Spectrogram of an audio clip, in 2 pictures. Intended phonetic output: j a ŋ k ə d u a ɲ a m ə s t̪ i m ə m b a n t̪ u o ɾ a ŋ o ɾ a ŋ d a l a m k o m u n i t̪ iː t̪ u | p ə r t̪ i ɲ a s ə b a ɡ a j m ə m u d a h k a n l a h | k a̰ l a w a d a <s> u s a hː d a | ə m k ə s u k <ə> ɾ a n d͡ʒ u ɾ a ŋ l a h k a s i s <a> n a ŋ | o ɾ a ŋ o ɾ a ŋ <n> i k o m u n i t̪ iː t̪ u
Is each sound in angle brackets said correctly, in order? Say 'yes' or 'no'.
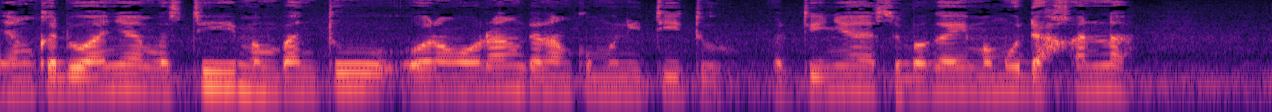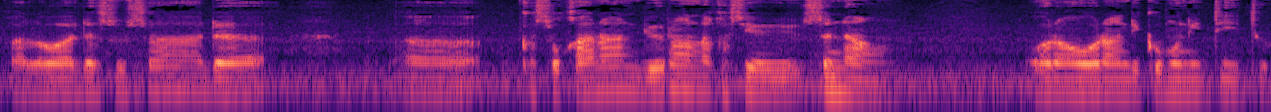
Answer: yes, no, no, no

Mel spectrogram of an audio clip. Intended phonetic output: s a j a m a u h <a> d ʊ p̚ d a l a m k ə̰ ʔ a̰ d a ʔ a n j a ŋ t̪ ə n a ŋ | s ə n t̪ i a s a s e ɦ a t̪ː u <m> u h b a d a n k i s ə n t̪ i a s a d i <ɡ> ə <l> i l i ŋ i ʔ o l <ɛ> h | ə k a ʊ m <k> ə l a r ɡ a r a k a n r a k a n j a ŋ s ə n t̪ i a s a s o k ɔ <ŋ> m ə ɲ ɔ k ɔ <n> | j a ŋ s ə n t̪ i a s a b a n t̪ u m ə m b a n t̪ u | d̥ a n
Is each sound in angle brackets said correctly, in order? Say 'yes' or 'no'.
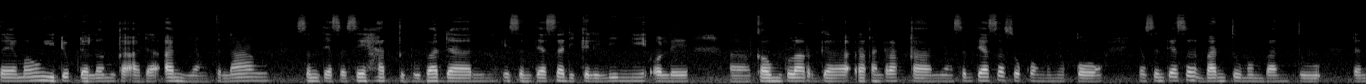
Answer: no, no, no, yes, yes, yes, yes, no

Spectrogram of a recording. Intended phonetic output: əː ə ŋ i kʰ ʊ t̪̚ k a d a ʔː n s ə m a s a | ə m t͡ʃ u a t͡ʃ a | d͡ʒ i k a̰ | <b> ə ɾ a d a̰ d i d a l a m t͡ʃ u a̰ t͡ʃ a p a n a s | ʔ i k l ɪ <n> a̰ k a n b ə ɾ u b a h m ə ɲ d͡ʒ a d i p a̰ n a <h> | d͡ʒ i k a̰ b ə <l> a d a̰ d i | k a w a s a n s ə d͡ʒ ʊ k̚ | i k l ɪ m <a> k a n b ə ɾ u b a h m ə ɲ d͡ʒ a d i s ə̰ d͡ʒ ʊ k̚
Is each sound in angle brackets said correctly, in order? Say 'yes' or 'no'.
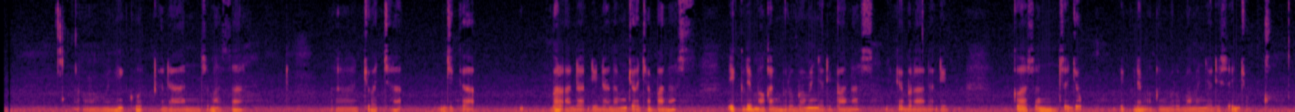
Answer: yes, no, no, no, yes

